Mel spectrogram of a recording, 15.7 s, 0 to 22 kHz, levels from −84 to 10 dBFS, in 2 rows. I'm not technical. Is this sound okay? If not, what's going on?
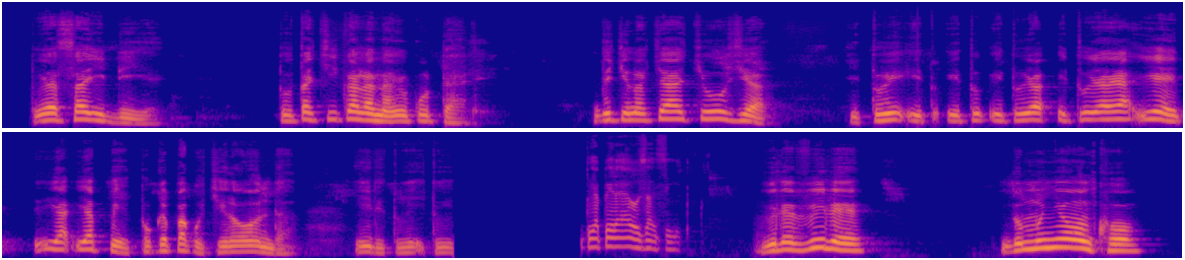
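No, not quite. At 10.89 s there's a playback stall: the speech cuts out for about 0.85 s, until 11.75 s. The player likely ran short of incoming data, or got held up for a moment, so nothing came out until it recovered.

Right after, from 11.75 to 12.60 s, comes catch-up at higher speed: the player rushes through what piled up at double speed, so the voice sounds hurried and squeaky, pitched nearly an octave higher, before settling back to normal.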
